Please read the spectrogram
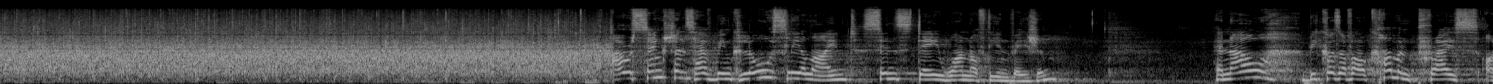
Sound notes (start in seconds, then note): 3.5 applause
